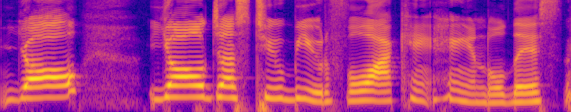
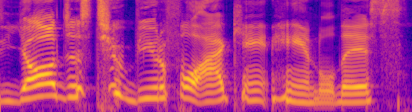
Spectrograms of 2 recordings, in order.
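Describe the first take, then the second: First: Put-on bolder Southern accent, higher and louder on the start; redoing Hall's Southern accent, a bit stronger; Southern accent, second try. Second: Mimicking Hall's Southern accent. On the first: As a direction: try the Southern accent again, pushing it more. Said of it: "I need to work on it". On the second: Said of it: "that was a good accent".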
